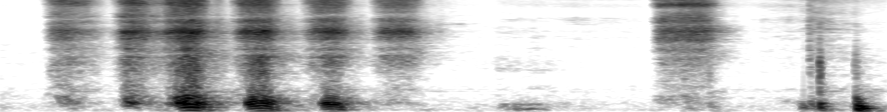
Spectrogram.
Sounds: Sniff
